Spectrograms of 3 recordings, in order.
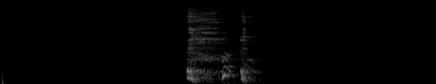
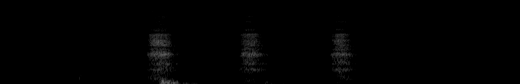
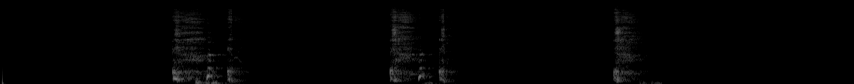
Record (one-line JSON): {"cough_length": "4.4 s", "cough_amplitude": 1607, "cough_signal_mean_std_ratio": 0.3, "exhalation_length": "5.2 s", "exhalation_amplitude": 685, "exhalation_signal_mean_std_ratio": 0.35, "three_cough_length": "8.5 s", "three_cough_amplitude": 1065, "three_cough_signal_mean_std_ratio": 0.34, "survey_phase": "beta (2021-08-13 to 2022-03-07)", "age": "18-44", "gender": "Female", "wearing_mask": "No", "symptom_none": true, "smoker_status": "Never smoked", "respiratory_condition_asthma": false, "respiratory_condition_other": false, "recruitment_source": "REACT", "submission_delay": "2 days", "covid_test_result": "Negative", "covid_test_method": "RT-qPCR"}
